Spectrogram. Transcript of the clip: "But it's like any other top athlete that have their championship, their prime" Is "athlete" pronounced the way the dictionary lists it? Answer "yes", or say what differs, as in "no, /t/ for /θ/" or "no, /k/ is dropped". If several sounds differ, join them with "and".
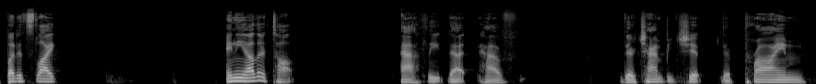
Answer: yes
